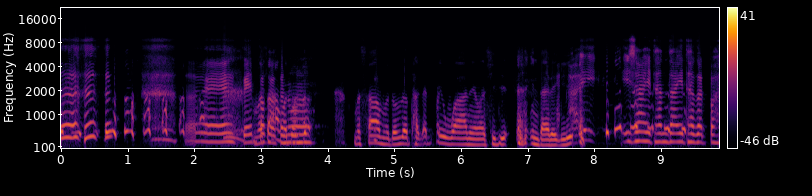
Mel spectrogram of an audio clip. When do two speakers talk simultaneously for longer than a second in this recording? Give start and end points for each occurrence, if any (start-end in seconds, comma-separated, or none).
none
